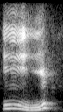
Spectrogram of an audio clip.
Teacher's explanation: And what these represent is where your tongue is in the mouth when you say these sounds. So when you say E, your tongue is very far forward and very high in your mouth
